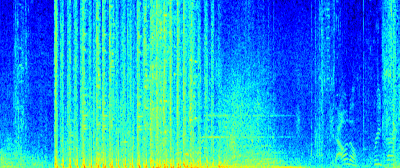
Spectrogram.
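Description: Rapid bursts of automatic gunfire from a shooter video game, a dense rattling volley lasting a few seconds before thinning out, loud and close, with a voice talking over parts of it.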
